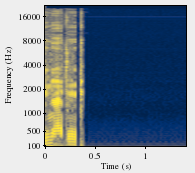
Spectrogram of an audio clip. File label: MOS6581R3, Electronic Speech Systems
